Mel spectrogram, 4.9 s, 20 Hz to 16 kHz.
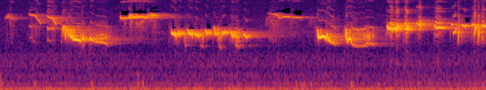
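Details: European robin singing at a house window in Eibar, Gipuzkoa, in December 2019: varied high phrases mixing thin sustained whistles, falling warbles and rapid tinkling trills, separated by brief pauses.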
